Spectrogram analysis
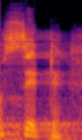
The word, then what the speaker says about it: set: ठीक है, जैसे यस से हो गया आपका ट स और टी से हो गया ट, इस ई का उच्चारण एक ही मात्रा, इसे पढ़ा जाएगा दोस्तों सेट।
